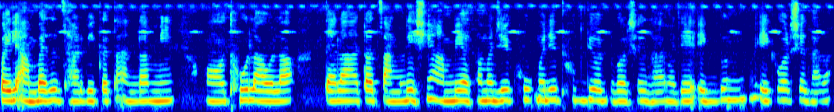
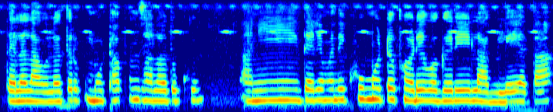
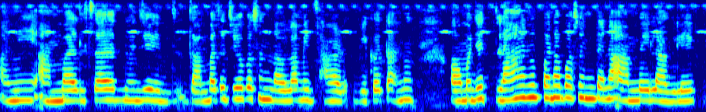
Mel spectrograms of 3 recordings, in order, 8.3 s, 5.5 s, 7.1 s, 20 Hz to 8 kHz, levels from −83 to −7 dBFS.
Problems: none marked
